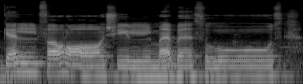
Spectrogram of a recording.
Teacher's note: سا کو ہم سین کی طرح نہیں آواز دے رہے ہیں، بالکل نرم ہی پڑھ رہے ہیں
